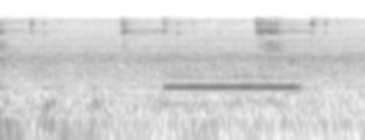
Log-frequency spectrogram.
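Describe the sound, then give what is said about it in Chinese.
A phone rings with a single steady, mid-pitched electronic tone lasting about a second, clearly standing out over faint background noise, with no talking. “来个电话，不好意思，先挂断啊。”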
